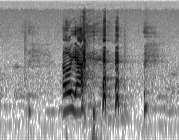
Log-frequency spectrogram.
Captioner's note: laughs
